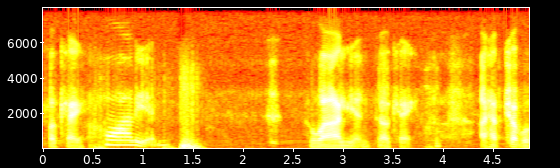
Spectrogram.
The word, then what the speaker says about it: Hualien: Hualien. Hualien, okay. I have trouble pronouncing it.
